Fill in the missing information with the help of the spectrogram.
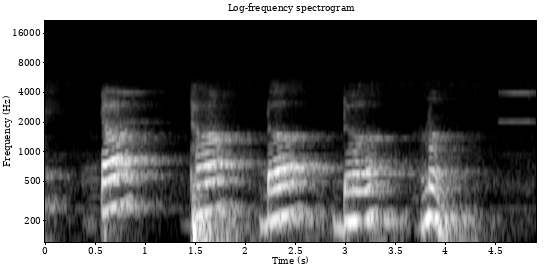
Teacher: મૂર્ધા ટ ઠ ડ ઢ ણ મૂર્ધામાંથી અવાજ આવે. ત્યાં સ્પર્શ થાય.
